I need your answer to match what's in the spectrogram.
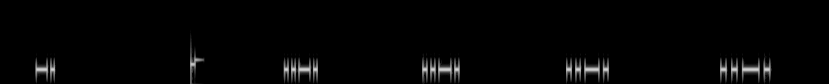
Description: Morse code, heard as a keyed tone, about 30 wpm, spaced as for 7 wpm, 690 Hz. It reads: N FFFF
